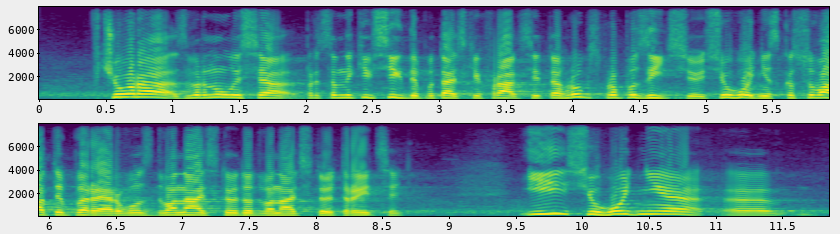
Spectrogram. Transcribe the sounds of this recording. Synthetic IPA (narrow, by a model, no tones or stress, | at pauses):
w̥t͡ʃɔɾɐzʋernulˠɪsʲɐpɾet̪st̪ɐʋnɪkiwsʲiɣd̪epʊt̪ɑtʲsʲkʲɪxfɾɑk̚t͡sʲijt̪ɐɦɾupspɾɔpɔzɪt͡sʲijʊsʲɔɦɔdʲnʲiskɐsʊʋɑt̪ɪpeɾɛrʋʊzd̪ʋɐnɑt͡sʲɐ̥t̪ɔjʊd̪ɔd̪ʋɐnɑt͡sʲːɐ̥t̪ɔjɔt̪ɾɪt͡sʲːɐtʲ | isʲɔɦɔdʲnʲi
